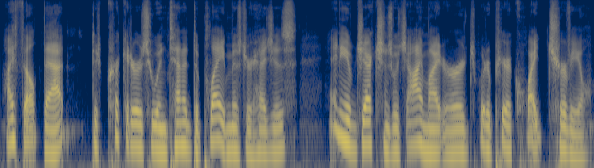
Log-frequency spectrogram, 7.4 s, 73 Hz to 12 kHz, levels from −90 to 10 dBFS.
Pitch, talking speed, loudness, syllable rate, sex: 130 Hz, 170 wpm, -19 LUFS, 5.1 syllables/s, male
